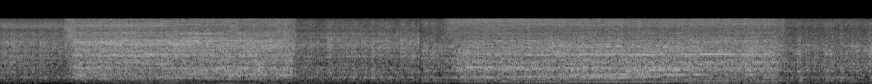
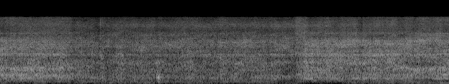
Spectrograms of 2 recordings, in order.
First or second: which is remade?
second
